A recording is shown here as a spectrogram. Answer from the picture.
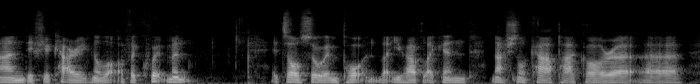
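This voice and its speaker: With a North Welsh accent, a man speaks in a fairly even intonation. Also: fairly low pitch for a man, moderate pace. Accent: North Welsh, guttural with rolled R's. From North Wales. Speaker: musician vlogger. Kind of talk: casual vlog monologue. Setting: indoors, corner of a room. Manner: hesitant, many fillers.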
